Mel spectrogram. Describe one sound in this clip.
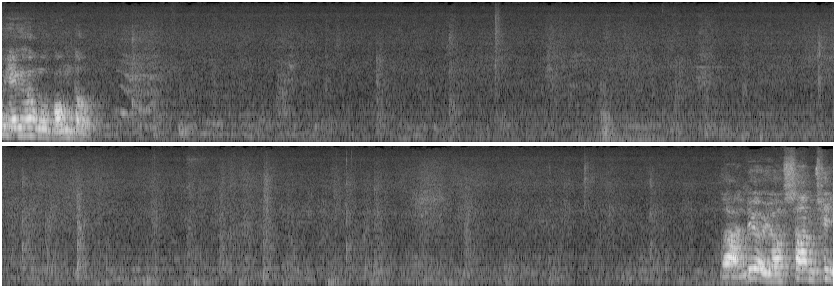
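An elderly man speaks with animation, further off and quieter.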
